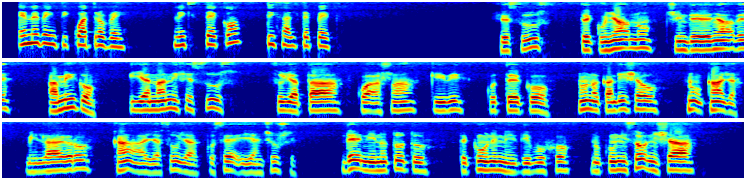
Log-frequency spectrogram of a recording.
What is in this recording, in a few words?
mixtec diagnostic spanish mexico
